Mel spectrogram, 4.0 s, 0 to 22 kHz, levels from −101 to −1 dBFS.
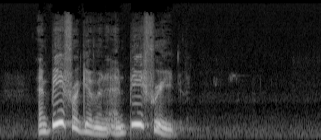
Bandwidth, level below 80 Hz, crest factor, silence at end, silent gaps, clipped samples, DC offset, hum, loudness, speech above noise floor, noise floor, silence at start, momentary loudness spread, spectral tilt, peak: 15.5 kHz; -80 dBFS; 18 dB; 1.85 s; none; under 0.1%; under 0.1%; none; -29 LUFS; 40 dB; -68 dBFS; 0.5 s; 14 LU; -6 dB/octave; -14 dBFS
